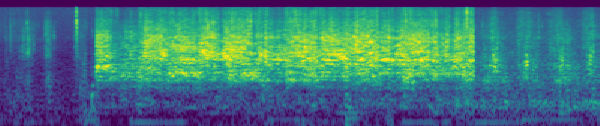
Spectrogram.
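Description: Hand milking of dairy cows: streams of milk squirting into plastic buckets make a loud, steady hiss that starts suddenly about a second in and cuts off abruptly, followed by fainter separate squirts a few times a second.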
